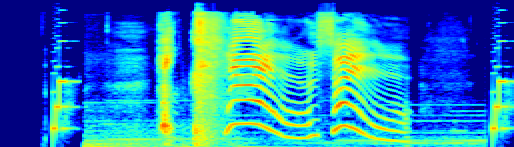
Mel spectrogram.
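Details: A VTuber streamer's sneeze: a sharp burst of breath followed by a rising, sing-song voiced sound, over faint background music; sneezing.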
